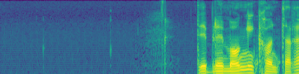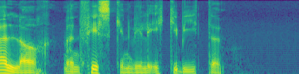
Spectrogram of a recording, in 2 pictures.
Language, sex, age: Norwegian, male, 37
